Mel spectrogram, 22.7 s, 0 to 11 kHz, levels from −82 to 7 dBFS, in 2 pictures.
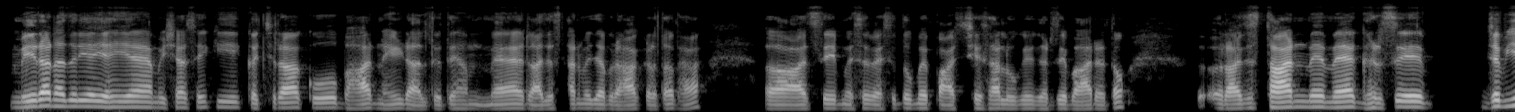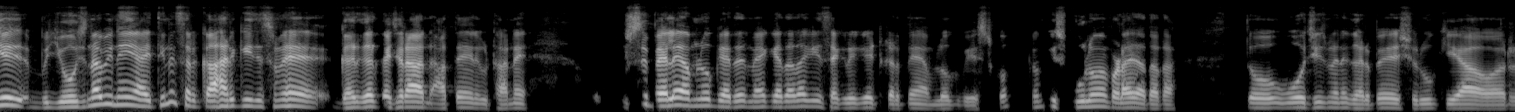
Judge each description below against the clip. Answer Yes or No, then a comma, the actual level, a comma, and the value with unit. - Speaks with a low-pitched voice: No, medium, 145 Hz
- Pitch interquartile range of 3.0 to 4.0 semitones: No, average, 5.1 semitones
